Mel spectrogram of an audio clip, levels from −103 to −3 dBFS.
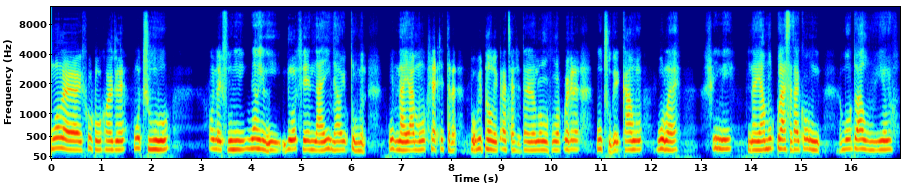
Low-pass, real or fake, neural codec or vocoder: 10.8 kHz; fake; codec, 16 kHz in and 24 kHz out, 0.4 kbps, LongCat-Audio-Codec, four codebook decoder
